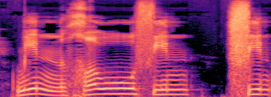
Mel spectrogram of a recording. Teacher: pastikan dia mengalir ya Jangan jadi huruf P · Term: huruf Fa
